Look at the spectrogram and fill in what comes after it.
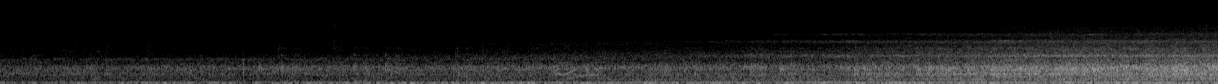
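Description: Electric commuter train approaching on elevated track, its rumble growing steadily louder. A rising motor whine joins in over the second half.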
